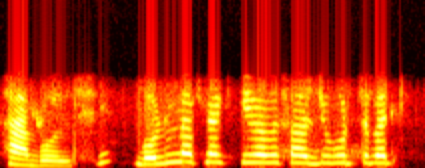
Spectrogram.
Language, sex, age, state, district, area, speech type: Bengali, female, 18-30, West Bengal, Jhargram, rural, conversation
